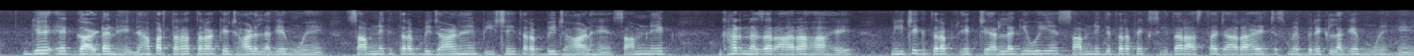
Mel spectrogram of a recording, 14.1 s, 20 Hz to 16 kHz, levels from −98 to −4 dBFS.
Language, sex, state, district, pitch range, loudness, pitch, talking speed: Hindi, male, Bihar, Saran, 150-175 Hz, -20 LUFS, 165 Hz, 220 wpm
